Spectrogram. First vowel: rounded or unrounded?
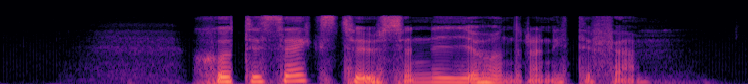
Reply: rounded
